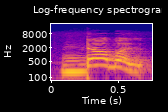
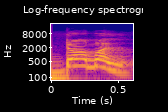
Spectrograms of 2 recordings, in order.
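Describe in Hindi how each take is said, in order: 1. पहला स्वर छोटी 'uh' आवाज़ है। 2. पहला स्वर छोटी 'uh' आवाज़ है।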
